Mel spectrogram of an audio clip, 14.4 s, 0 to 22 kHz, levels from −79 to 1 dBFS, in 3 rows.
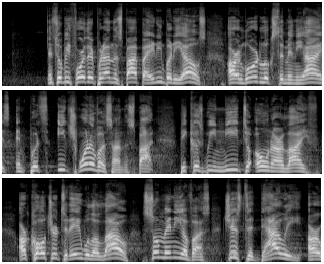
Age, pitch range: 40-59, 150-190 Hz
